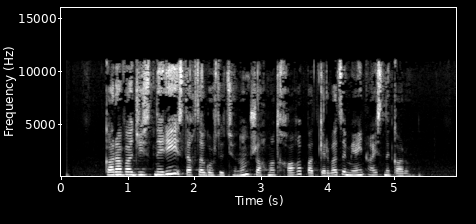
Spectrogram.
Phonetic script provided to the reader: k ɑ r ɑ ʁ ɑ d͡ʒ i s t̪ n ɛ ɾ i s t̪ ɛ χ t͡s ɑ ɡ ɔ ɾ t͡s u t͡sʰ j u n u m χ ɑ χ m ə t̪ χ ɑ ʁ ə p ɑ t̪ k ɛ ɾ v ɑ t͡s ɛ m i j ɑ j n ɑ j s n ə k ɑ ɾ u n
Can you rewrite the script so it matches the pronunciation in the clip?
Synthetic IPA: k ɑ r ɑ v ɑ d͡ʒ i s t̪ n ɛ ɾ i s t̪ ɛ χ t͡s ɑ ɡ ɔ ɾ t͡s u t͡sʰ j u n u m ʃ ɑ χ m ɑ t̪ χ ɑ ʁ ə p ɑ t̪ k ɛ ɾ v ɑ t͡s ɛ m i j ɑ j n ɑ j s n ə k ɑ ɾ u m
